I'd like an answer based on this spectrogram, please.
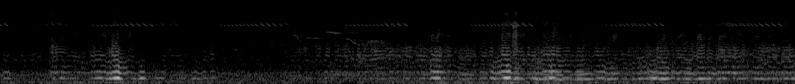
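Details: Honeybees ferrying honey into the hive; a constant low hum of many wings, with individual bees flying close and loud around one, five and six and a half seconds, plus a faint high whine overhead.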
